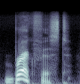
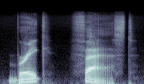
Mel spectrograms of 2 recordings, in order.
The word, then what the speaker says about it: breakfast: Now let's look at the word breakfast. Break fast. It is pronounced breakfast, not break fast. The A sounds like you.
